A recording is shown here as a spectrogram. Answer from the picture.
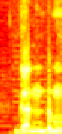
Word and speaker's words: Gundam: ya kita buka dulu kalau cara bacanya Gundam apa ya mungkin kalau orang indo bacanya Gundam kalau orang luar mungkin gandem kali ya gandem Ya itulah ya cara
